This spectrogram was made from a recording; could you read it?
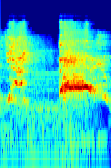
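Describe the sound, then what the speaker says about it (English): A sharp, high scream bursts out in a tense moment of a Michael Shayne detective radio drama, loud and close after a brief earlier cry, with no talk over it. "The scream pulled Groves' eyes off me just long enough."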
